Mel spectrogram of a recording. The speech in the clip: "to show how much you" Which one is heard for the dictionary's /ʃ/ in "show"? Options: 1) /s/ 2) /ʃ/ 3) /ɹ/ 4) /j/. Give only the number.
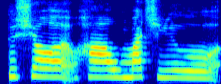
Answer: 2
